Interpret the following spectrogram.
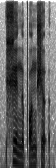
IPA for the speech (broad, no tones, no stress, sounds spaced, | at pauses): x e n ə pʼ ɔ n ʃ ə ʔ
